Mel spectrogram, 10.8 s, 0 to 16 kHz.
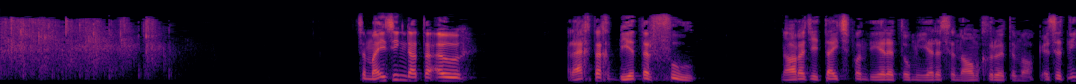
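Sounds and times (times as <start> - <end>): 
room full of people applauding: 0.0 - 1.8
speech: 3.6 - 4.8, 5.7 - 7.0, 7.8 - 10.7.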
